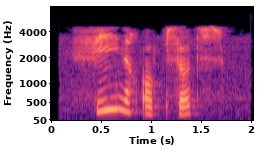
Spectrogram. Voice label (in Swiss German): "finer", Bas Rhin; vin; fin dépot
